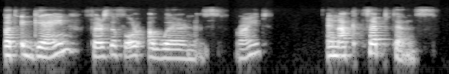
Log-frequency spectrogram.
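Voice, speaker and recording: This is an interview in which a woman coach from Poland, with a Polish accent and mid-range voice, gives advice at a measured pace. Earnest in tone, she often adds "right?" to check in, captured on muffled lo-fi audio.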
